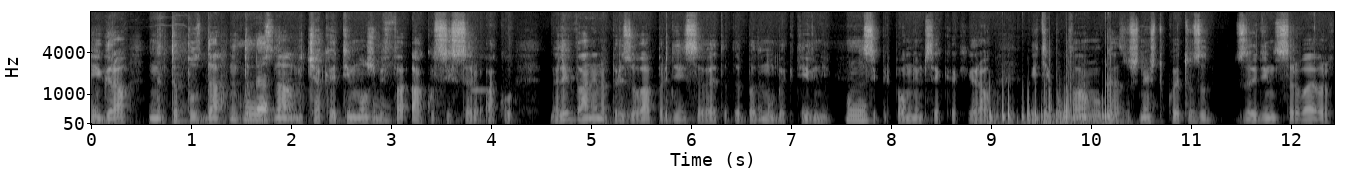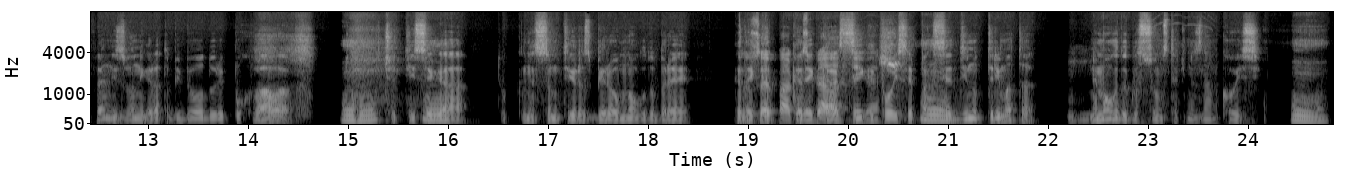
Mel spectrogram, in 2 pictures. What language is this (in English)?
Bulgarian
